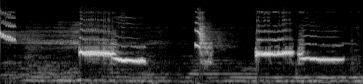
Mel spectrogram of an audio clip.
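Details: Afternoon song of a caged Oriental magpie-robin, meant as a lure to draw song from other birds: two loud whistled phrases, each a steady note stepping down to a lower one, with a brief sharp burst between them and a faint hum.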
